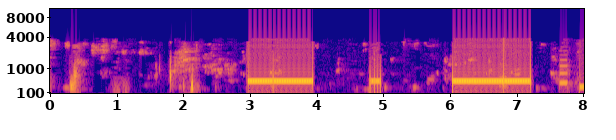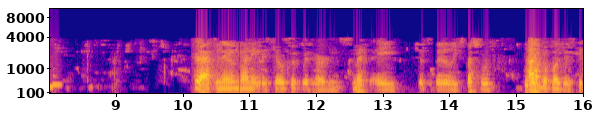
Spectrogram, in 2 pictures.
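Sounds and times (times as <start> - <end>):
speech: 0.3 - 0.6, 10.2 - 16.0
telephone ringback tones on a call being connected: 3.0 - 4.0, 6.0 - 7.2.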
